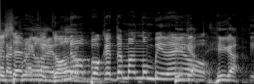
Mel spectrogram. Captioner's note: speaking In Foreign Language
